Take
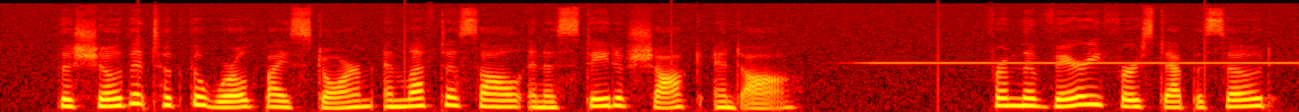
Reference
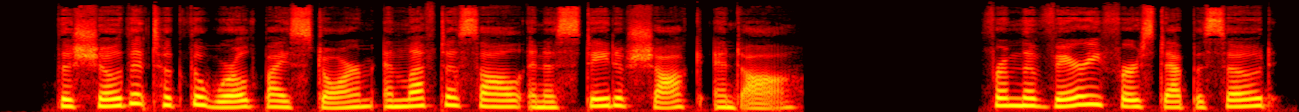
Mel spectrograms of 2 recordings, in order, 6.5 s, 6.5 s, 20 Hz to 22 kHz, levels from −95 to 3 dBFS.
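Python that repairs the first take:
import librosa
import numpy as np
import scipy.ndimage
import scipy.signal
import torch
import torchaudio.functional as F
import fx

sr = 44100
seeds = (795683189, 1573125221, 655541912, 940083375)

y = fx.fix_declick_ar(x, sr, threshold=10.0)
y = fx.notch(y, sr, hz=2200.0, q=30.0)
y = fx.noise_reduce(y, sr, print_start_s=3.97, print_end_s=4.47, reduce_db=30.0)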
